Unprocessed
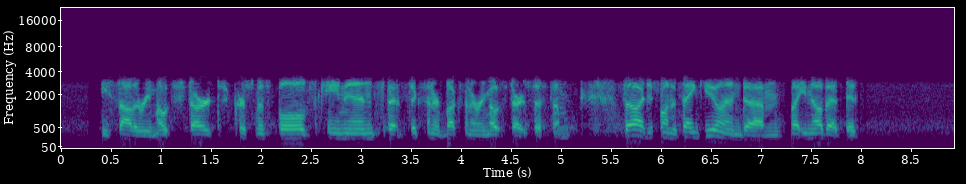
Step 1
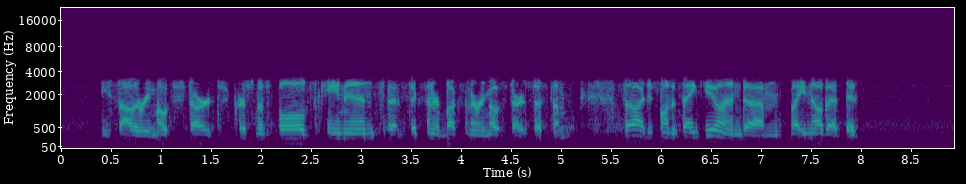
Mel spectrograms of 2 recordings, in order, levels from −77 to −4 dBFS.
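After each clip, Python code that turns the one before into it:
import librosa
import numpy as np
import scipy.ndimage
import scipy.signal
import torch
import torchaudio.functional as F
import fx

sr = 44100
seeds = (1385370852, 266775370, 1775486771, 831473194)

y = fx.level_steps(x, sr, step_db=11)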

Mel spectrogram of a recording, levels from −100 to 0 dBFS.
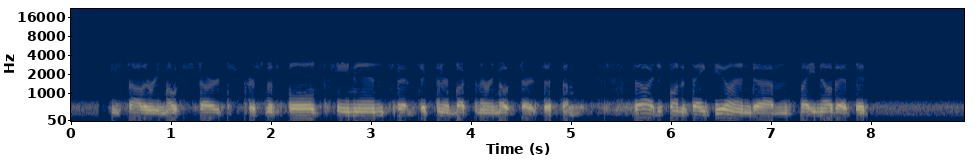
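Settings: y = scipy.signal.sosfilt(scipy.signal.ellip(4, 1.0, 40, 540.0, 'lowpass', fs=sr, output='sos'), x)
y = y * 10.0 ** (6.0 / 20.0)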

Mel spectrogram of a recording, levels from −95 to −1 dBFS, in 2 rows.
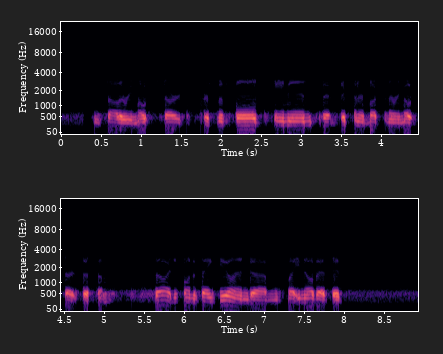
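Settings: y = fx.upward_expand(x, sr, threshold_db=-50.0, expansion=1.5)
y = y * 10.0 ** (1.5 / 20.0)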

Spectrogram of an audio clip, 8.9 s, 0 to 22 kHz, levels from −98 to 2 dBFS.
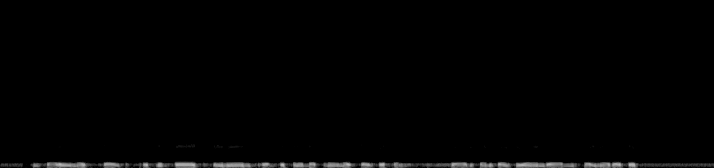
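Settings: y = scipy.signal.sosfilt(scipy.signal.cheby2(4, 50, [1000.0, 2200.0], 'bandstop', fs=sr, output='sos'), x)
y = fx.low_shelf_res(y, sr, hz=120.0, db=11.5, q=3.0)
y = y * 10.0 ** (2.0 / 20.0)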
